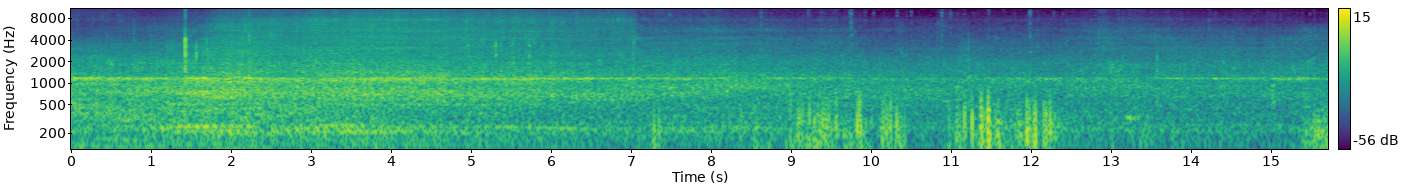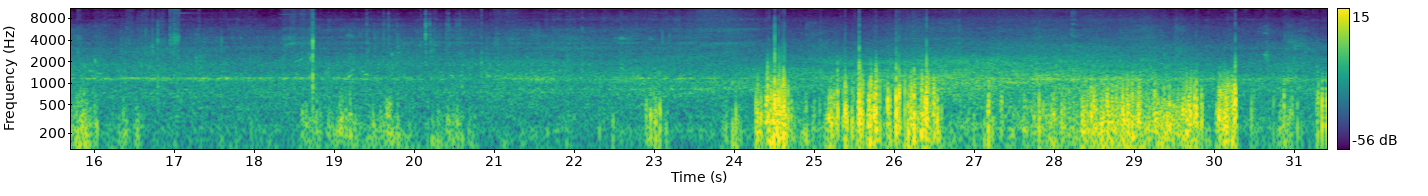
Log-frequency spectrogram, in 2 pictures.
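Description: Outdoor street ambience with road traffic, a vehicle passing in the first few seconds. Gusts of wind buffet the microphone during the last few seconds.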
